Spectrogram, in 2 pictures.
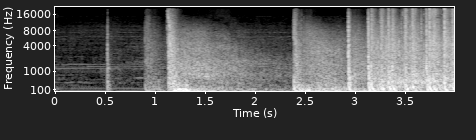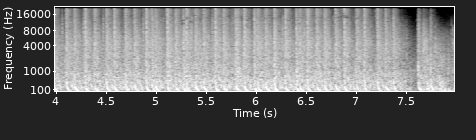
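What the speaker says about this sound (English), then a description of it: "This guy's just blind firing over here." AI soldiers blind firing in an Arma 3 battle: after a few isolated shots, loud, dense and sustained gunfire with rapid automatic bursts and booming artillery-like blasts, continuous and close, with no talk.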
